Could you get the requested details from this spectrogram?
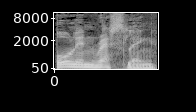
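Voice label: "all in wrestling", English, British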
